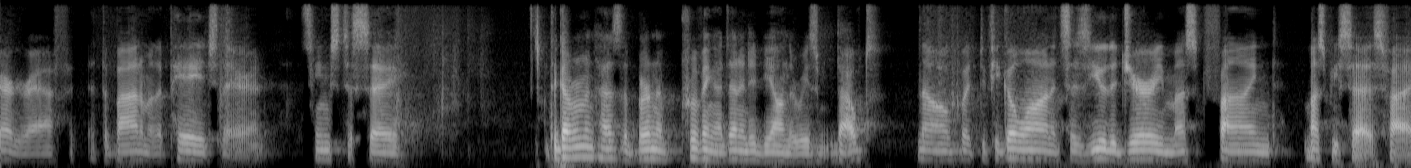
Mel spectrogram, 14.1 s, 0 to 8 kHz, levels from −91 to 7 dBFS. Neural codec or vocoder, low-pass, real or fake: codec, 16 kHz in and 24 kHz out, 1 kbps, XY-Tokenizer; 7.2 kHz; fake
